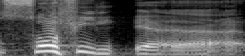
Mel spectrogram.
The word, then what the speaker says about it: صوفی: اب کشمیری میں جو لہجہ ہے, کشمیری جو تلفظ ہے, اس میں صوفی نکلتا ہے. لیکن ایکچولی اردو یا پرشین میں صوفی ہے, یہ صوفی ہے پیش سے ہے.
